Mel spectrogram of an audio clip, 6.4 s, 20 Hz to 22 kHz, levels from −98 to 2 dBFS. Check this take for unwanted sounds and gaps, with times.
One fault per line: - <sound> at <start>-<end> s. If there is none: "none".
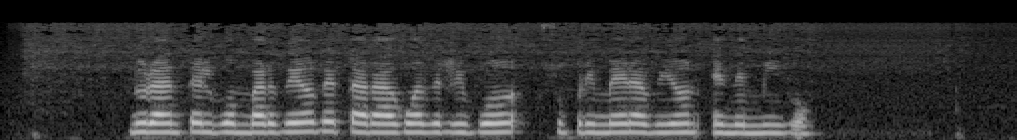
none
